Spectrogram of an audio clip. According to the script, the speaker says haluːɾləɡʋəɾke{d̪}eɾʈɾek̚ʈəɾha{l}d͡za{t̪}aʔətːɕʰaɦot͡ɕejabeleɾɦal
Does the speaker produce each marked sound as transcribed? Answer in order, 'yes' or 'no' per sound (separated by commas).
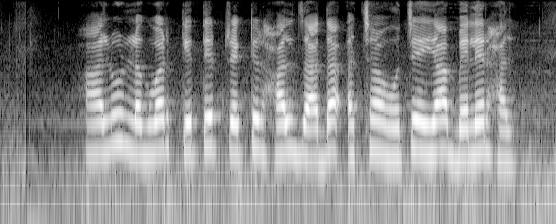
no, yes, no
